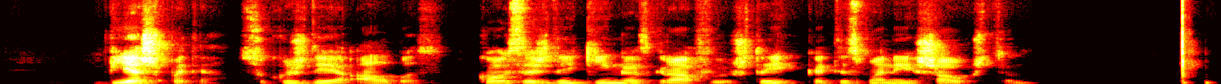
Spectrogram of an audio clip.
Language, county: Lithuanian, Vilnius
